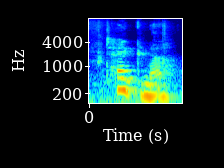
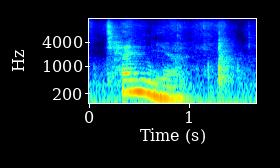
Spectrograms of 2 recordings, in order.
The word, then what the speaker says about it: Tegna: So the pattern is the Tegna. I think it's actually pronounced Tenya. It's got a pronunciation on the thing.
